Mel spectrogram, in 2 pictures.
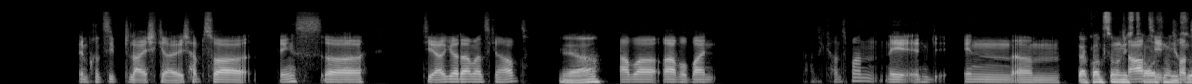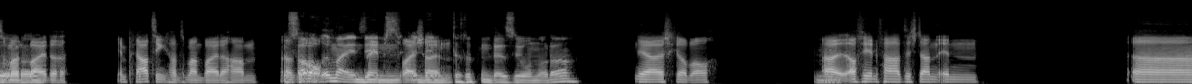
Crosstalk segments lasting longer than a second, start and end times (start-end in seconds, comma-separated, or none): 11.2-12.4, 14.7-16.5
